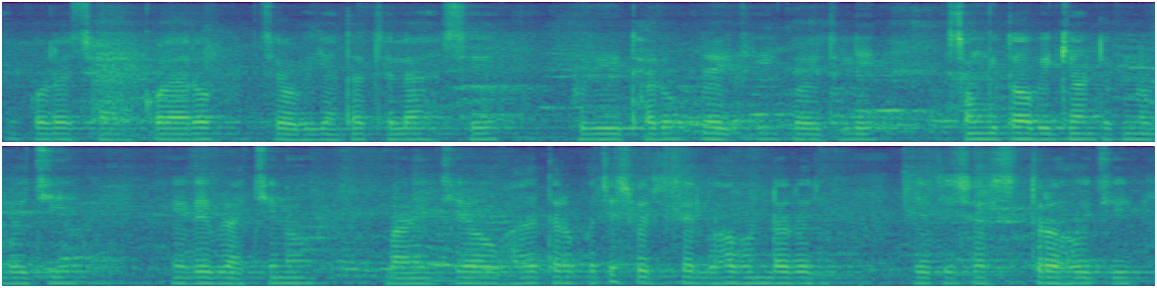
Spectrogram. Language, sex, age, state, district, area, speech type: Odia, male, 18-30, Odisha, Subarnapur, urban, spontaneous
